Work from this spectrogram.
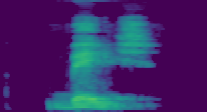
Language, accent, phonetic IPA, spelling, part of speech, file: Catalan, Valencia, [ˈbejʃ], beix, adjective, LL-Q7026 (cat)-beix.wav
- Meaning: beige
